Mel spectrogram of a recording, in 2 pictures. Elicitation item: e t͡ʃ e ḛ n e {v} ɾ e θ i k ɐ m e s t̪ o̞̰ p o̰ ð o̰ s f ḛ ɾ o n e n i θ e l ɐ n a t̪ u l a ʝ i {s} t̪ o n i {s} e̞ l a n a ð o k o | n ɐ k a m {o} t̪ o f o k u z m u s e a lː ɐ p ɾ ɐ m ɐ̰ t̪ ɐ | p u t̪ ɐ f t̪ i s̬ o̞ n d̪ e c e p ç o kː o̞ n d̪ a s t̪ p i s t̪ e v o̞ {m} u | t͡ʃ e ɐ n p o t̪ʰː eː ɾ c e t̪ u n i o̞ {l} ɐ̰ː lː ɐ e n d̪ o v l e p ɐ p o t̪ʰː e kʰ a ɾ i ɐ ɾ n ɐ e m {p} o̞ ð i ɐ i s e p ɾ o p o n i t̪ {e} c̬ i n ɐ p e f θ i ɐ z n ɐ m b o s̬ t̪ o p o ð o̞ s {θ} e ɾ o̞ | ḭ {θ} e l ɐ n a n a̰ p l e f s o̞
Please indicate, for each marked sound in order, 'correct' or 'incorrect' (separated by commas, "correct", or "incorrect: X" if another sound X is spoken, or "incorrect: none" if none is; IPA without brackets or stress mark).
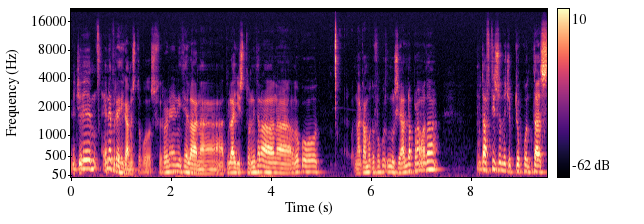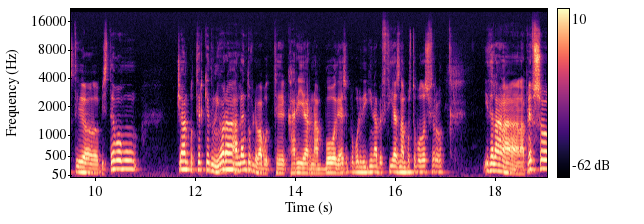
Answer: correct, correct, incorrect: θ, correct, correct, incorrect: ɾ, incorrect: b, incorrect: i, incorrect: f, correct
